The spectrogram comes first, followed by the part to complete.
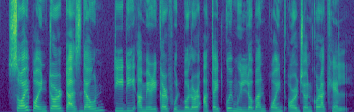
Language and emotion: Assamese, neutral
